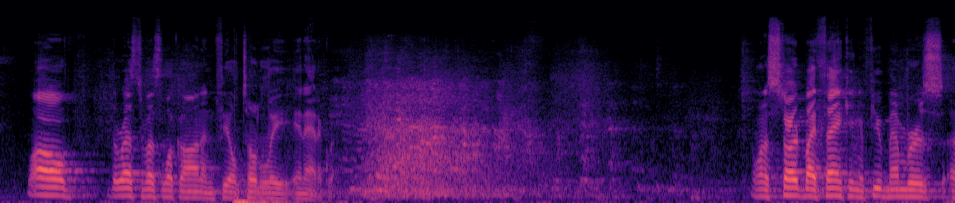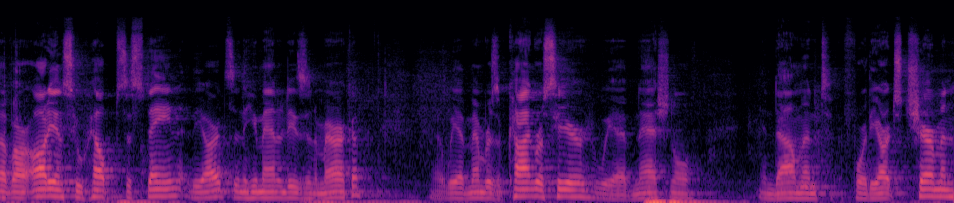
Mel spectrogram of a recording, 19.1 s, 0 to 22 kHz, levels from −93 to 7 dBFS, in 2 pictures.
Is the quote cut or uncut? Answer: cut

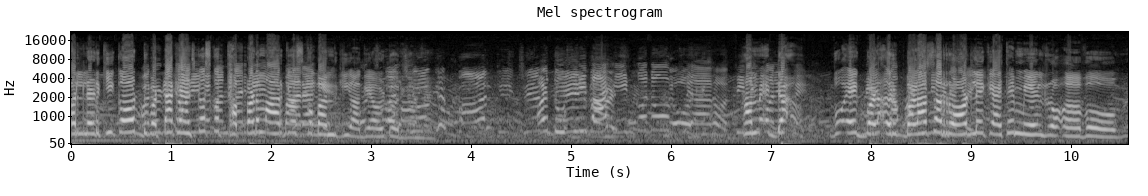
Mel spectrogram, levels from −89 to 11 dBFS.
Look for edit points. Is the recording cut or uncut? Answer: uncut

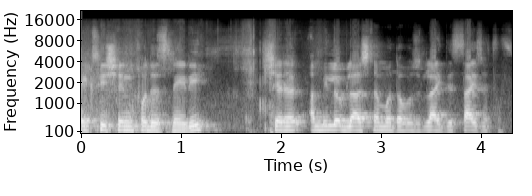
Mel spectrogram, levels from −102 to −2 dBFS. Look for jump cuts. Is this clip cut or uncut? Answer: uncut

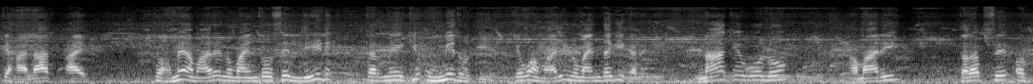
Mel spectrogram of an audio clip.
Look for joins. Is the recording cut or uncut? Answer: uncut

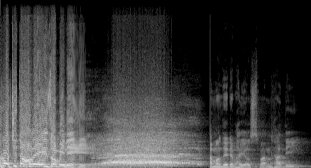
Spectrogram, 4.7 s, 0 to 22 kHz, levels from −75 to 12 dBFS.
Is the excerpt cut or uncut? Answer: cut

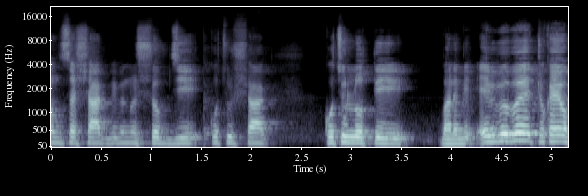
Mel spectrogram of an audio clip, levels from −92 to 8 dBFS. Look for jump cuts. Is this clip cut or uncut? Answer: cut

